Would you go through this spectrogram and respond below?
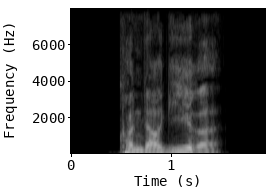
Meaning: inflection of konvergieren: 1. first-person singular present 2. first/third-person singular subjunctive I 3. singular imperative
- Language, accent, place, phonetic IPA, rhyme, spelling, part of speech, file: German, Germany, Berlin, [kɔnvɛʁˈɡiːʁə], -iːʁə, konvergiere, verb, De-konvergiere.ogg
